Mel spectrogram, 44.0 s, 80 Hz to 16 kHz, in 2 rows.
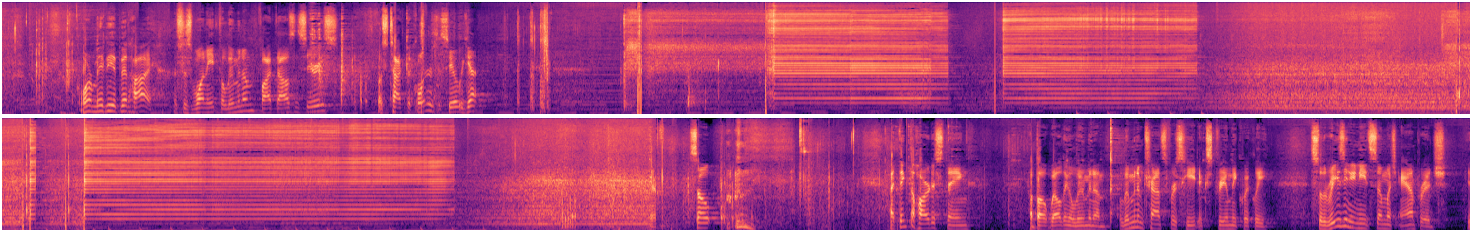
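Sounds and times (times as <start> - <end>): welding arc buzzing: 5.0 - 32.2.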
